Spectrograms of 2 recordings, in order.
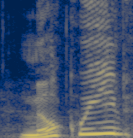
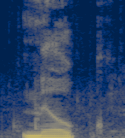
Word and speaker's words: Milkweed: We're joined by Fig, and guys, correct me if I say this wrong, Fig and Maple Milkweed?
